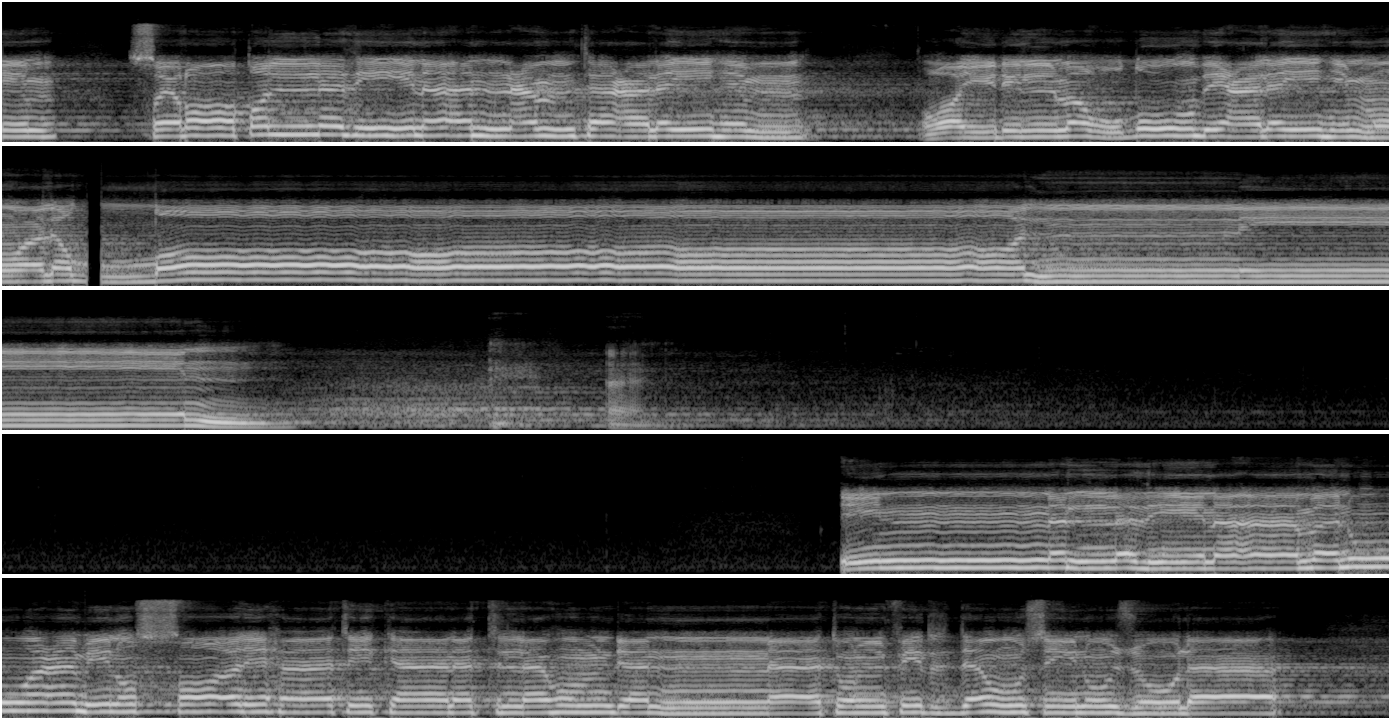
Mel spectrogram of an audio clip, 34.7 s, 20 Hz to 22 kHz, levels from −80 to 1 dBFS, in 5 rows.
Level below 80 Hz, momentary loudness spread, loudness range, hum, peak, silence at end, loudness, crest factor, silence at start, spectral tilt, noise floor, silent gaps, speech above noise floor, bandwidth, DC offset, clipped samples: -54 dBFS; 11 LU; 7 LU; none; -10 dBFS; 0 s; -19 LUFS; 10 dB; 0 s; -5.5 dB/octave; -68 dBFS; 7.38-7.42 s; 50 dB; 12 kHz; under 0.1%; under 0.1%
